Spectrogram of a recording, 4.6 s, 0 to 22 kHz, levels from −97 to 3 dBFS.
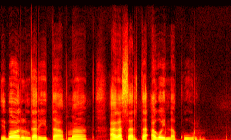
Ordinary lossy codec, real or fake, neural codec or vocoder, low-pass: none; fake; codec, 44.1 kHz, 7.8 kbps, Pupu-Codec; none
